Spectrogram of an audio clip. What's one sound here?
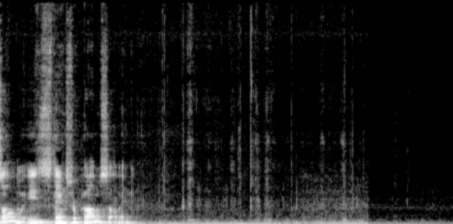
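A pen scratches across paper as it writes.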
